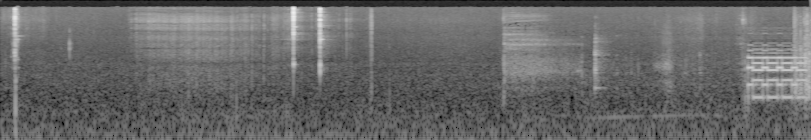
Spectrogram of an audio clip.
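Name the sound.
mobile phone ringing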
